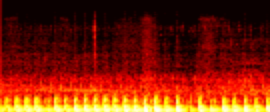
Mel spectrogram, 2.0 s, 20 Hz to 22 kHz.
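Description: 2008 Yamaha Vixion's single-cylinder 150 cc four-stroke engine running steadily on the move, its exhaust giving an even, low pulse.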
